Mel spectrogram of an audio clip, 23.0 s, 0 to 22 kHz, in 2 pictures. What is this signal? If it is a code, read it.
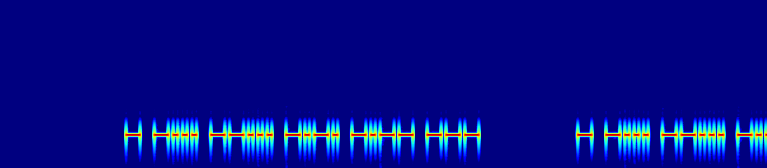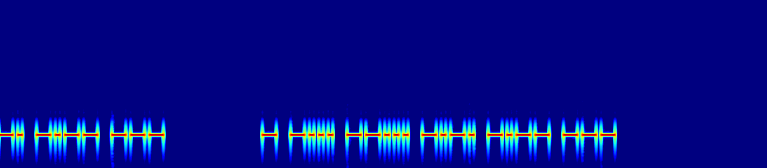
Morse code, heard as a keyed tone, about 17 wpm, 700 Hz. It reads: TB7CYO TB7CYO TB7CYO
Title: DXCC-100 Call Signs - 6 Characters - Repeated 3x - 17wpm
